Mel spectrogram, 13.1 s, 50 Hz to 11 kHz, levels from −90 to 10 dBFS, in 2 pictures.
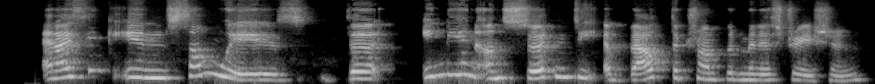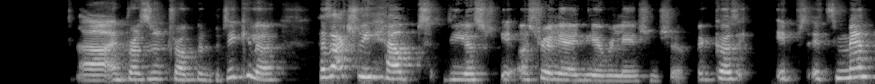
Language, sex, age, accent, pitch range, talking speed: English, female, 20-39, Indian, 220-285 Hz, 135 wpm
